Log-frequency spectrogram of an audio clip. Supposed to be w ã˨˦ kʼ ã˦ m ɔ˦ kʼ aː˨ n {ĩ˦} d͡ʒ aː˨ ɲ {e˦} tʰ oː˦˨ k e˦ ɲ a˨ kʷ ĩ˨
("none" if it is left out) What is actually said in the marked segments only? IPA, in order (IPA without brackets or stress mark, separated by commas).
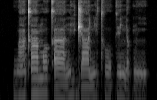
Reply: i˦, i˦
